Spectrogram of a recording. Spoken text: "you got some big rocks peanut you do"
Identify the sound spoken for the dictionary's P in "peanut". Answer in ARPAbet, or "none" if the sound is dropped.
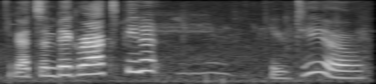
P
